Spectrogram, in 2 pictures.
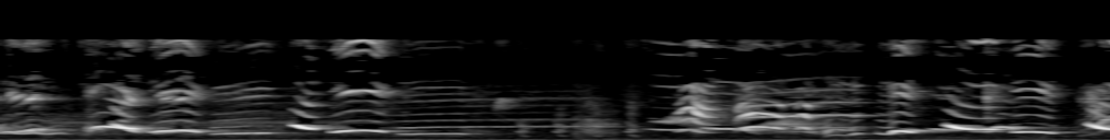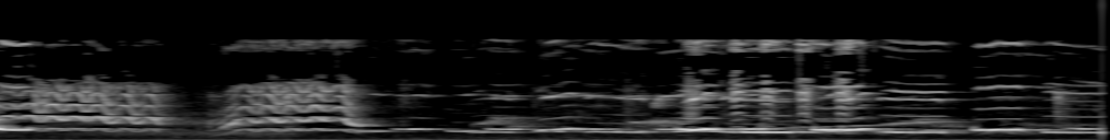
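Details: Caged white-cheeked laughingthrush singing and dancing: a rapid string of clear whistled notes, rising and falling slurs and trilled phrases, some sweeping high, delivered in quick bursts with brief pauses.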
